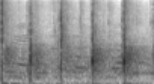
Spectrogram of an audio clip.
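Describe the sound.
A few scattered hand claps ring out at a steady, unhurried pace, sharp, with a faint murmur of voices underneath, like the thin start of audience applause at a talk at Ventris Memorial Library in Marshfield.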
